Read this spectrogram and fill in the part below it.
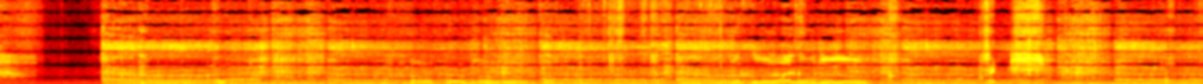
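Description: A dog growls fiercely and close by.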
